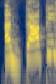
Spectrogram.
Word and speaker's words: Agapi: today and one of the world's favorite people agapy St andopolis welcome thank you Alicia and I'm so grateful you actually pronounced my whole name perfectly which not everybody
